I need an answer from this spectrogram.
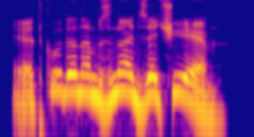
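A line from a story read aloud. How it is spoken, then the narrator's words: Cold. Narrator (Russian): холодно произнес Рамос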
